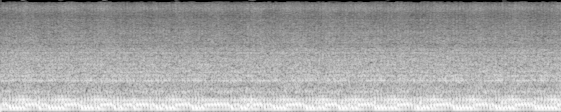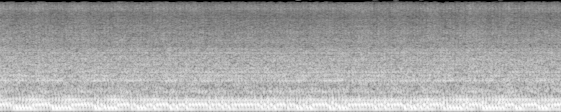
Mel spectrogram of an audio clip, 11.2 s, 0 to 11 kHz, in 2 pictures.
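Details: Craftsman 5000 W generator, bought around fall 2021, running outdoors after a cold start: small engine holds a steady, even beat at constant speed with no surging or stumbling; normal running.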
